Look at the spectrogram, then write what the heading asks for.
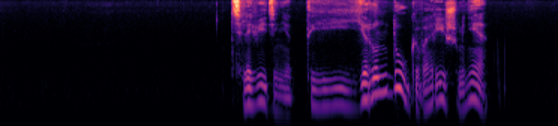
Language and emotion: Russian, angry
